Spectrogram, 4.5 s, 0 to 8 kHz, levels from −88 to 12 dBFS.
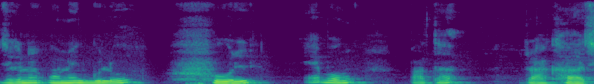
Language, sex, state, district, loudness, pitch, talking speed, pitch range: Bengali, male, Tripura, West Tripura, -16 LUFS, 160 Hz, 95 wpm, 145-170 Hz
